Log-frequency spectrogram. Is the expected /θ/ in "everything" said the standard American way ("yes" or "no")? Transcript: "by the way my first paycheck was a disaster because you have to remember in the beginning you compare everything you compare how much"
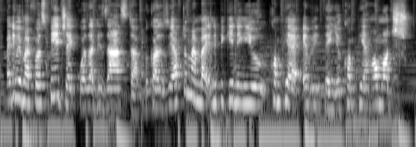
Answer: yes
